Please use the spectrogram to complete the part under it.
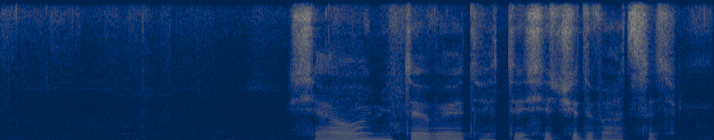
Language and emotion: Russian, sad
